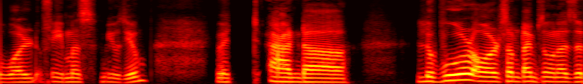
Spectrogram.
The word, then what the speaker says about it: Louvre: तो वो Louvre वाली जो pronunciation है उसे याद रखना. It's a French pronunciation and the answer is France.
